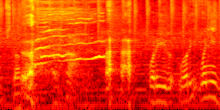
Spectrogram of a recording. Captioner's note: all laughing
